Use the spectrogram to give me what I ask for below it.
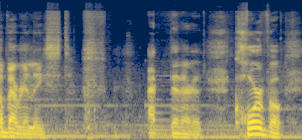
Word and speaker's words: Corvo: Oh yeah, it's Corvo, not Corvvis, but similar. Similar. It reminded me of that game at the very least at the very Corvo.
